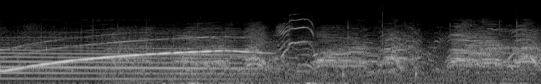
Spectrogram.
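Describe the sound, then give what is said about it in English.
A fire truck siren wails upward in pitch for a couple of seconds, loud, then gives way to a bustling crowd with scattered shouts and whistles, as two fire trucks pull up on either end of the square on Lincoln Street in Sitka during a sunny Fourth of July parade. “Two fire trucks pull up on either end of the square on Lincoln Street.”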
